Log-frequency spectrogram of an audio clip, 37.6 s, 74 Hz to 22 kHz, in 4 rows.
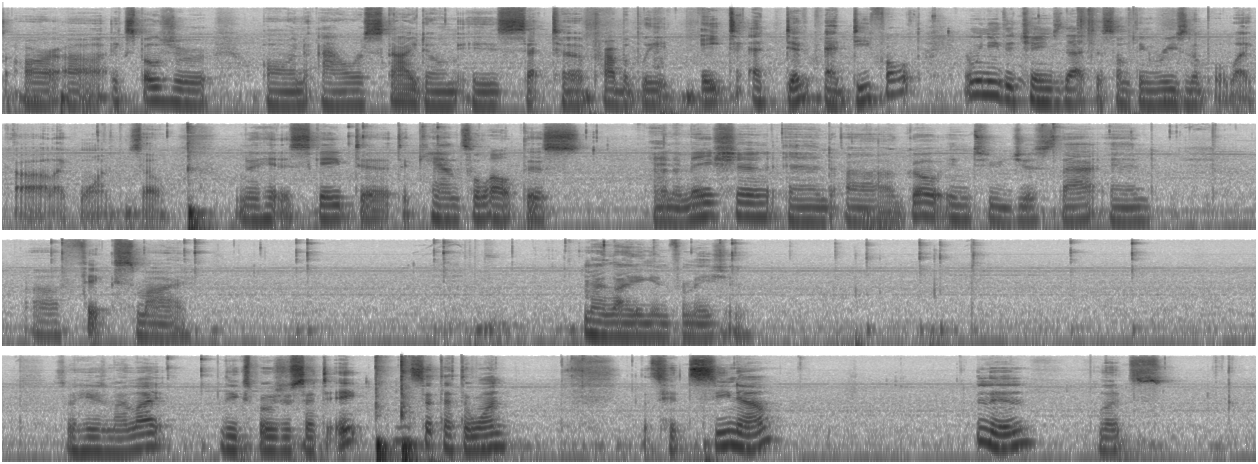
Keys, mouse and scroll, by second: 10.8 Escape, 10.8 F1, 12.0 click, 12.4 click, 17.2 click, 19.1 click, 20.1 click, 21.0 click, 22.0 click, 22.9 p, 24.1 click, 25.2-25.6 alt+middle drag, 25.8 middle drag, 26.8-27.2 drag, 29.4 click, 31.0 1, 32.4 click.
